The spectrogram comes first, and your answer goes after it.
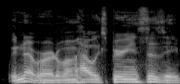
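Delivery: ordinary talk, nothing marked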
